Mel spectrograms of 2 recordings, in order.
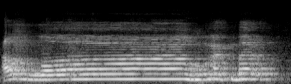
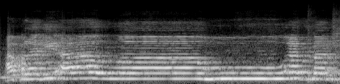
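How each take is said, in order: First: The syllable lah is drawn out long. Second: The syllable hu is drawn out long. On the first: The speaker calls it right. "Kalau mau dipanjangin lam, lamnya boleh" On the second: The speaker calls it wrong. "Hu-nya dipanjangin tidak boleh"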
